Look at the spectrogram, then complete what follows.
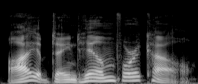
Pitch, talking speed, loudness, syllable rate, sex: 135 Hz, 180 wpm, -17 LUFS, 4.4 syllables/s, male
